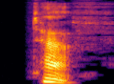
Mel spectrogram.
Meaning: A Welshman
- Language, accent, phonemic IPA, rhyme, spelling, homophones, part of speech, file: English, Australia, /ˈtæf/, -æf, taff, Taff / -taph, noun, En-au-taff.ogg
